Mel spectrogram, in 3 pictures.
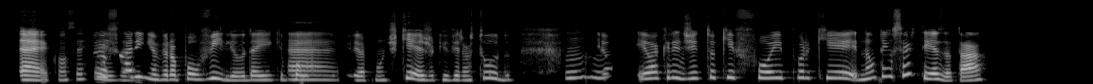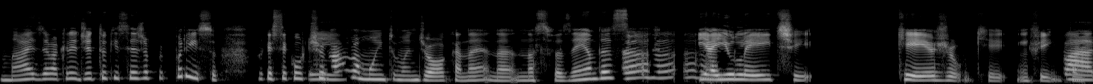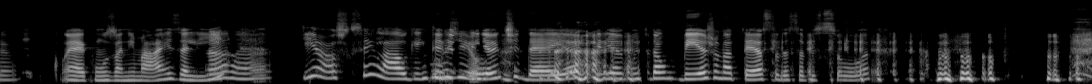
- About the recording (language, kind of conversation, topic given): Portuguese, podcast, Que comidas da infância ainda fazem parte da sua vida?
- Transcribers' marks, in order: laugh; laugh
